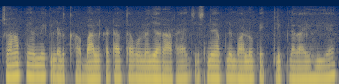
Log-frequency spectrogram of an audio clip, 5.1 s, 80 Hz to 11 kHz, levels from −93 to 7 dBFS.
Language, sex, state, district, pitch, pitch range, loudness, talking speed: Hindi, male, Bihar, Patna, 105 Hz, 105-110 Hz, -18 LUFS, 250 wpm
